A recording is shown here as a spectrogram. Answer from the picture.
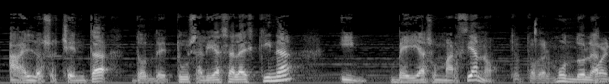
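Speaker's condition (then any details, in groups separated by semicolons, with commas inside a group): No condition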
